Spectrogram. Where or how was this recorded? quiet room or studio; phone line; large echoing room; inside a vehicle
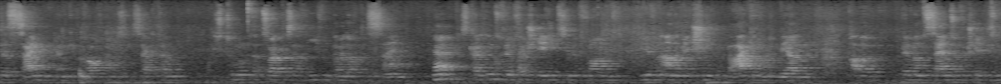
large echoing room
